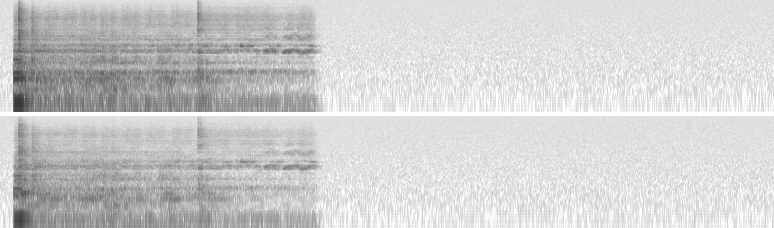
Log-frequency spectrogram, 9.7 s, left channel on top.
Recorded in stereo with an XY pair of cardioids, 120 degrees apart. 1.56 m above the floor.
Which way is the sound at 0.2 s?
65° left.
